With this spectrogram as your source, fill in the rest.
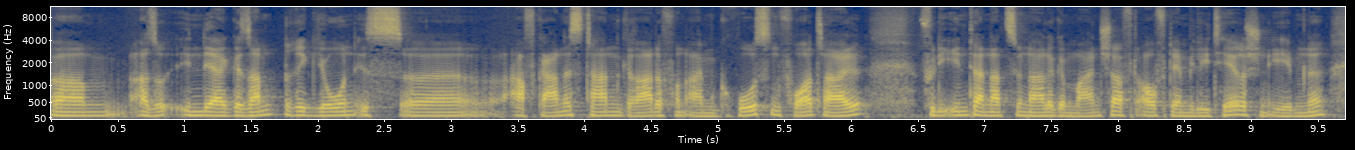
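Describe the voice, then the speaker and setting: On a very clean recording with a silent background, a man speaks at a moderate pace in a dark, mellow tone, fairly low in pitch and fairly even in intonation. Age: 40s. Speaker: security policy analyst and podcaster. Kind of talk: interview.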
